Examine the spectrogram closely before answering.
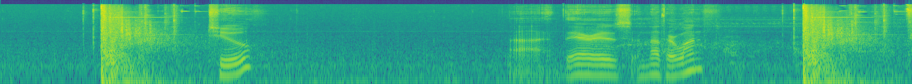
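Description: A rifle fires a loud, echoing shot.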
